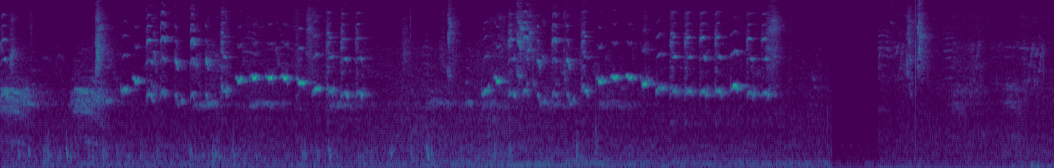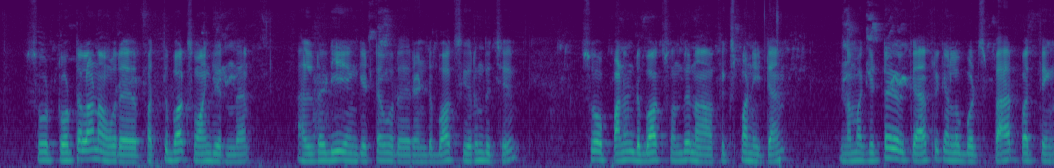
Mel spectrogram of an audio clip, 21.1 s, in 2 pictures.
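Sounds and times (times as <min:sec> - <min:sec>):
birds whistling: 0:00.0 - 0:08.2, 0:17.9 - 0:20.5
birds chirping: 0:00.0 - 0:21.0.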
